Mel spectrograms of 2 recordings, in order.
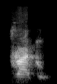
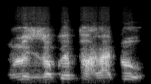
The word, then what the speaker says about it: Prado: So, of course, it was obvious that as a result of his lack of education, formal education, he is unable to pronounce the word Prado. So, Parado. So, then I asked them, okay, Parado, Ilonon ta Parado, money be 100 million.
